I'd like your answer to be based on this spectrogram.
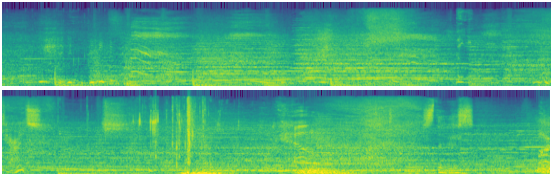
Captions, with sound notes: (laughing) - Terrance? (flesh ripping) - Holy hell! - What is this?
